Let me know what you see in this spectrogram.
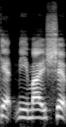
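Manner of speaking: normal talking voice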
